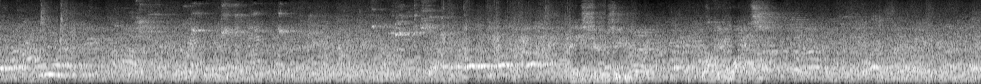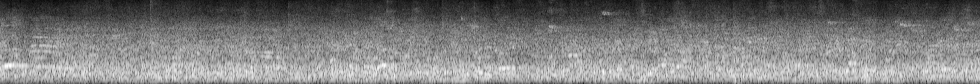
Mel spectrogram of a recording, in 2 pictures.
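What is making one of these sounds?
A large crowd murmurs and chatters in an echoing gym.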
